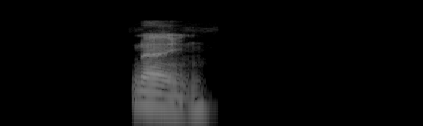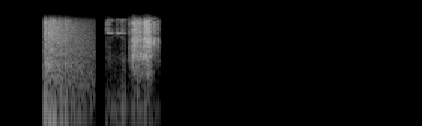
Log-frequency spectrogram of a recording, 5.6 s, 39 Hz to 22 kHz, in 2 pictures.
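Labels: At 0.88 seconds, a voice says "Nine." Then at 3.1 seconds, gunfire can be heard. Afterwards, at 3.51 seconds, you can hear the sound of a camera.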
